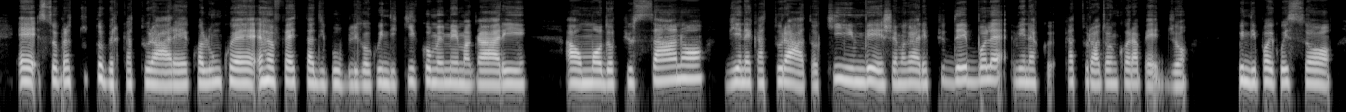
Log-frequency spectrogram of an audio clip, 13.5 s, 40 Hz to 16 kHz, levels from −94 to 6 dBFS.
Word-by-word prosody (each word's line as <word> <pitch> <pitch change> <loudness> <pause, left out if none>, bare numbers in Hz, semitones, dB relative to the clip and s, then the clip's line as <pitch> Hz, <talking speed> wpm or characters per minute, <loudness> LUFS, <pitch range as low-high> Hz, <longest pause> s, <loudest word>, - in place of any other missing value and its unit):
e 205 0 +3
soprattutto 210 +3 -2
per 185 -1 -3
catturare 180 -2 0
qualunque 195 0 +2
eh, 210 +2 +5
fetta 200 -1 0
di 180 -1 -4
pubblico. 175 -1 -3
Quindi 185 -1 -2
chi 205 -1 -6
come 195 -2 0
me, 190 0 0
magari 180 +1 +2 0.4
ha 195 - +6
un 190 0 +3
modo 190 -1 +3
più 195 +1 -6
sano, 230 +4 +3 0.2
viene 195 +2 +1
catturato. 190 -3 -1
Chi 235 -2 0
invece 200 -3 +2
magari 185 0 -1
è - - -15
più 210 +2 -14
debole 220 +2 +2
viene 200 -1 -1 0.2
catturato 190 -2 -4
ancora 185 0 -2
peggio. 170 -2 -5 0.4
Quindi 200 -3 +1
poi 205 -1 +1
questo 190 -2 -1
190 Hz, 150 wpm, -20 LUFS, 185-205 Hz, 0.4 s, ha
